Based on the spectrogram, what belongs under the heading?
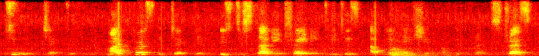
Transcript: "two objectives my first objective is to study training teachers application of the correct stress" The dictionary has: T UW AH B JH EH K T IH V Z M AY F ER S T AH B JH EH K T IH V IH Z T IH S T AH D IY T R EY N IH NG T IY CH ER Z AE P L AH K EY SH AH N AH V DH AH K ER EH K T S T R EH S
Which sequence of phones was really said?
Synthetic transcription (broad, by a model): T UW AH B JH EH K T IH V M AY F ER S T AH B JH EH K T IH V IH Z T IH S T AH D IY T R EY N IH NG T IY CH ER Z AE P L AH K EY SH AH N AH V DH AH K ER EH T S T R EH S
